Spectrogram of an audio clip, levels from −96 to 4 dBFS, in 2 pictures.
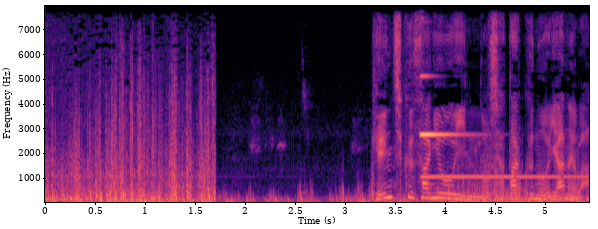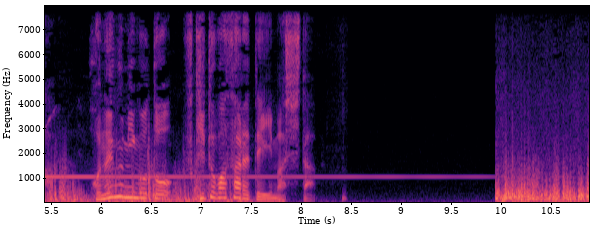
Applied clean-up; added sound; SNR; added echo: none; Wind chime; 4 dB; none.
